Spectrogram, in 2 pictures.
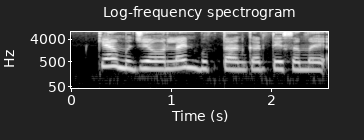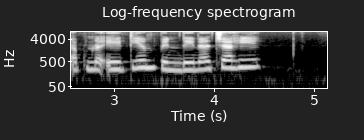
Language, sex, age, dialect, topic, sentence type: Hindi, female, 18-24, Marwari Dhudhari, banking, question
